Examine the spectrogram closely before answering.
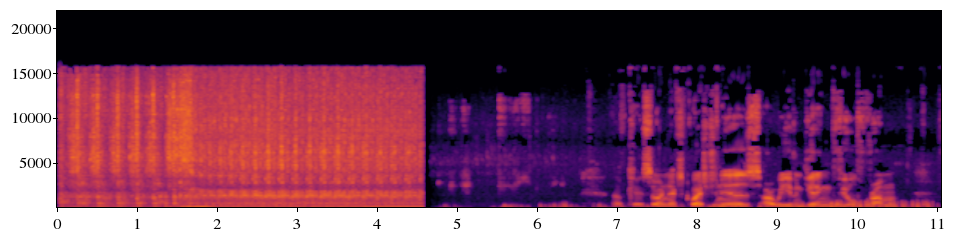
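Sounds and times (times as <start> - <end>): van engine cranking and running: 0.0 - 4.6.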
